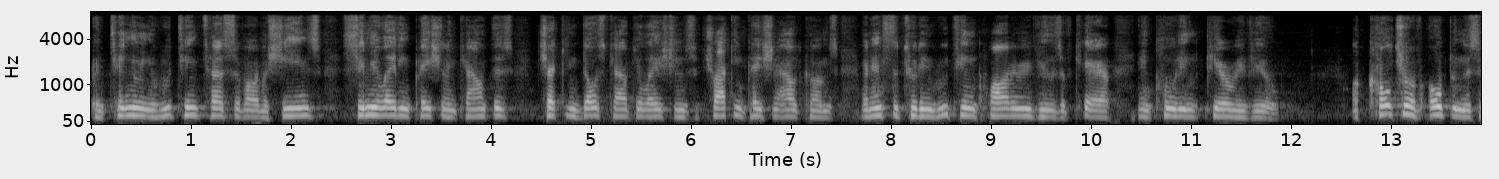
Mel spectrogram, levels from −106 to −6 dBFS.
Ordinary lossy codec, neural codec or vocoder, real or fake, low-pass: AAC, 48 kbps; codec, 44.1 kHz, 2.6 kbps, SNAC; fake; 7.2 kHz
